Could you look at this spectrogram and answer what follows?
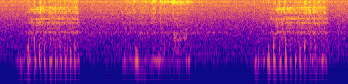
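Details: Sleeping animal snoring while snuggling: rhythmic fluttering snores with quieter breaths between them, about every few seconds.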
